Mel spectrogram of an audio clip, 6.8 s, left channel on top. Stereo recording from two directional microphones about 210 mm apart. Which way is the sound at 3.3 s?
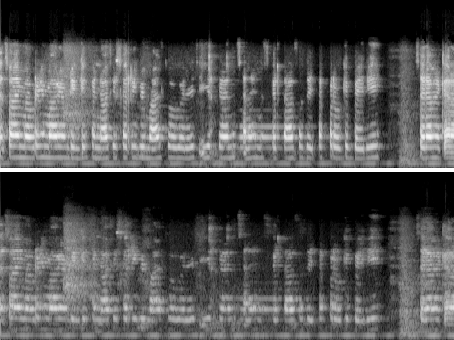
50° left (ahead or behind).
